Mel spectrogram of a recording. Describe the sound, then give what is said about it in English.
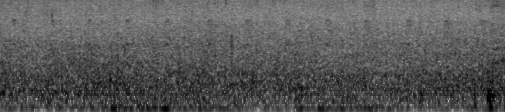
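Steady rushing water of a rapid river fills the scene, a dense, constant wash of flowing current with no pauses, moderately loud, with no voices. “Now it's very rapid here, so I'm going to drop my net.”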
